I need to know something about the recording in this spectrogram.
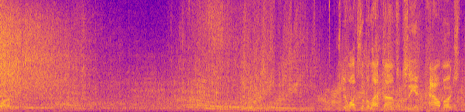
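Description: Race car engines roar loudly, their pitch rising and falling through gear changes.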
